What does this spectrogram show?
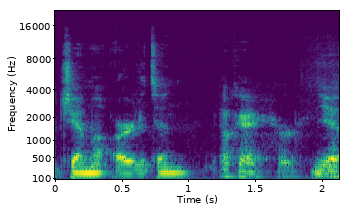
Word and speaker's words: Gemma Arterton: Gemma Arterton.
